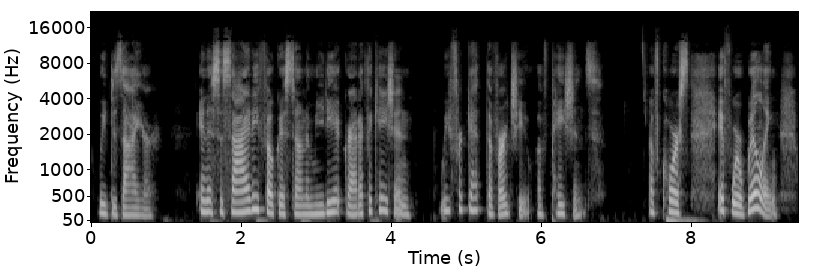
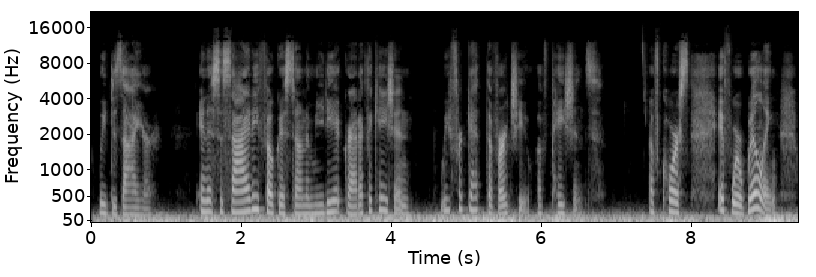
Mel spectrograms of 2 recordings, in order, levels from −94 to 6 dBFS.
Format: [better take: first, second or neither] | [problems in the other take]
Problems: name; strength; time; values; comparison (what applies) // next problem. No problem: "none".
first | low rumble; faint; throughout; 20 dB below the speech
